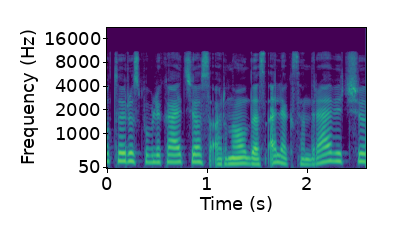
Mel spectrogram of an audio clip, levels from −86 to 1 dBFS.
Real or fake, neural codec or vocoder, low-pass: real; none; 10.8 kHz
